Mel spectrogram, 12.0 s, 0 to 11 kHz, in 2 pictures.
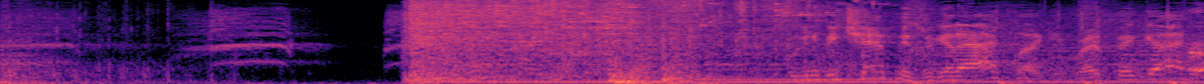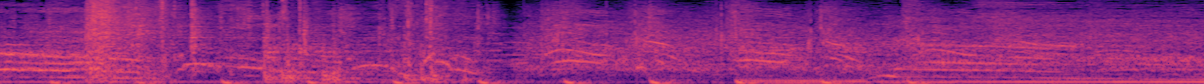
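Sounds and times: glass shattering crash: 2.0s - 4.4s.

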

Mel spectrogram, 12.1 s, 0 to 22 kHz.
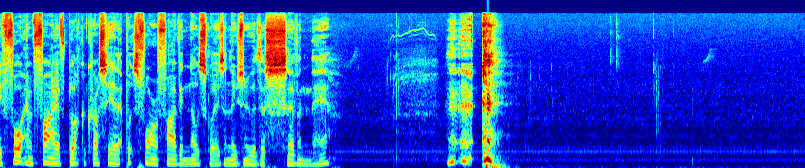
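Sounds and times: person coughing: 6.7s - 7.7s.

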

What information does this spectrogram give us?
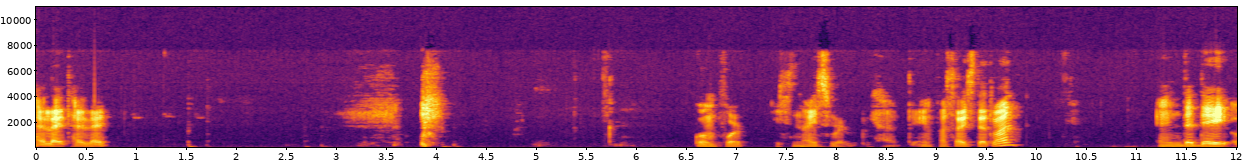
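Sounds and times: man sneezing: 3.6s - 4.2s.

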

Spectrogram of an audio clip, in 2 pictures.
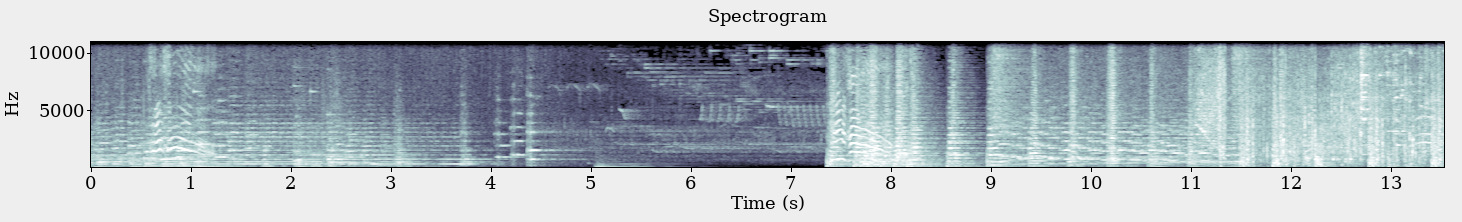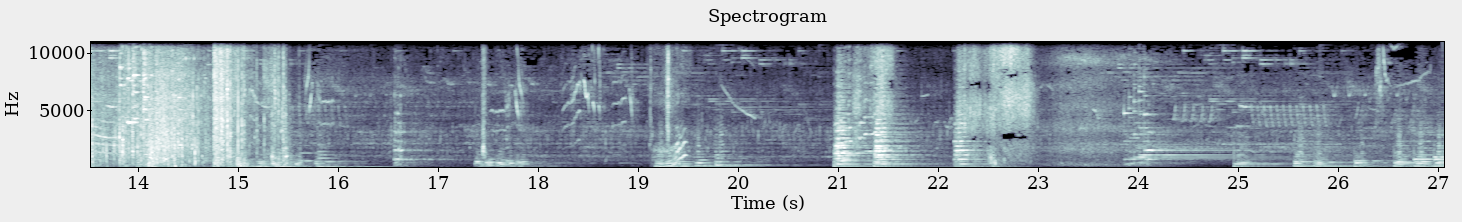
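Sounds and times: orchestral music: 0.0s - 5.1s, 7.4s - 11.6s.

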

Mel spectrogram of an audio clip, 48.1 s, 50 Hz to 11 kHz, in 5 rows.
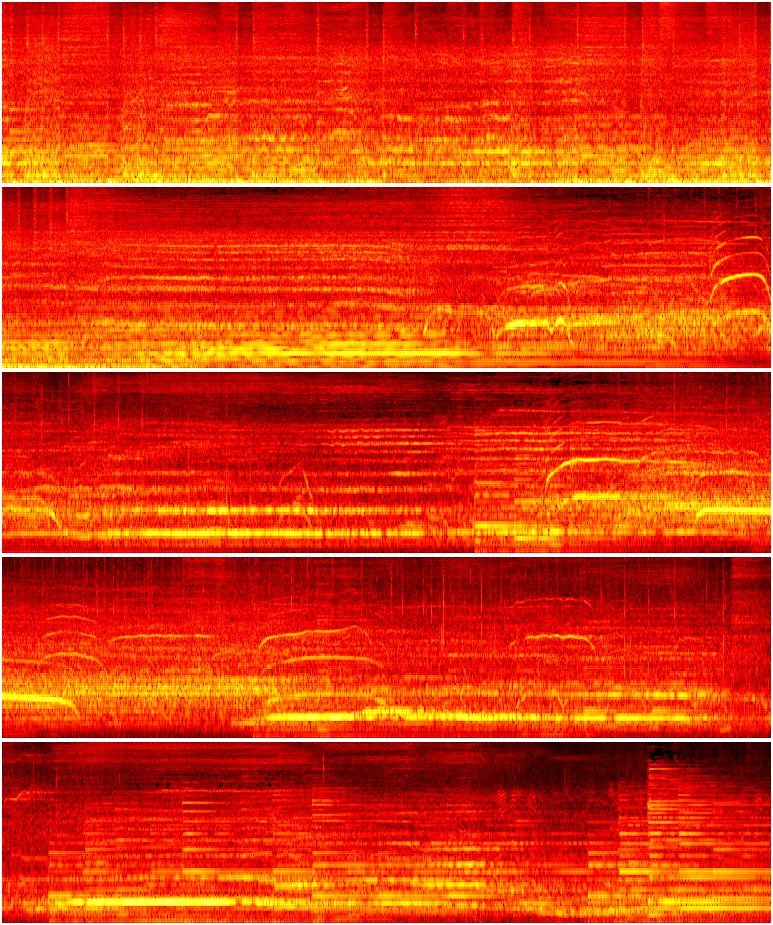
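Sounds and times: audience whooping and cheering: 13.6s - 21.5s, 25.7s - 39.2s.

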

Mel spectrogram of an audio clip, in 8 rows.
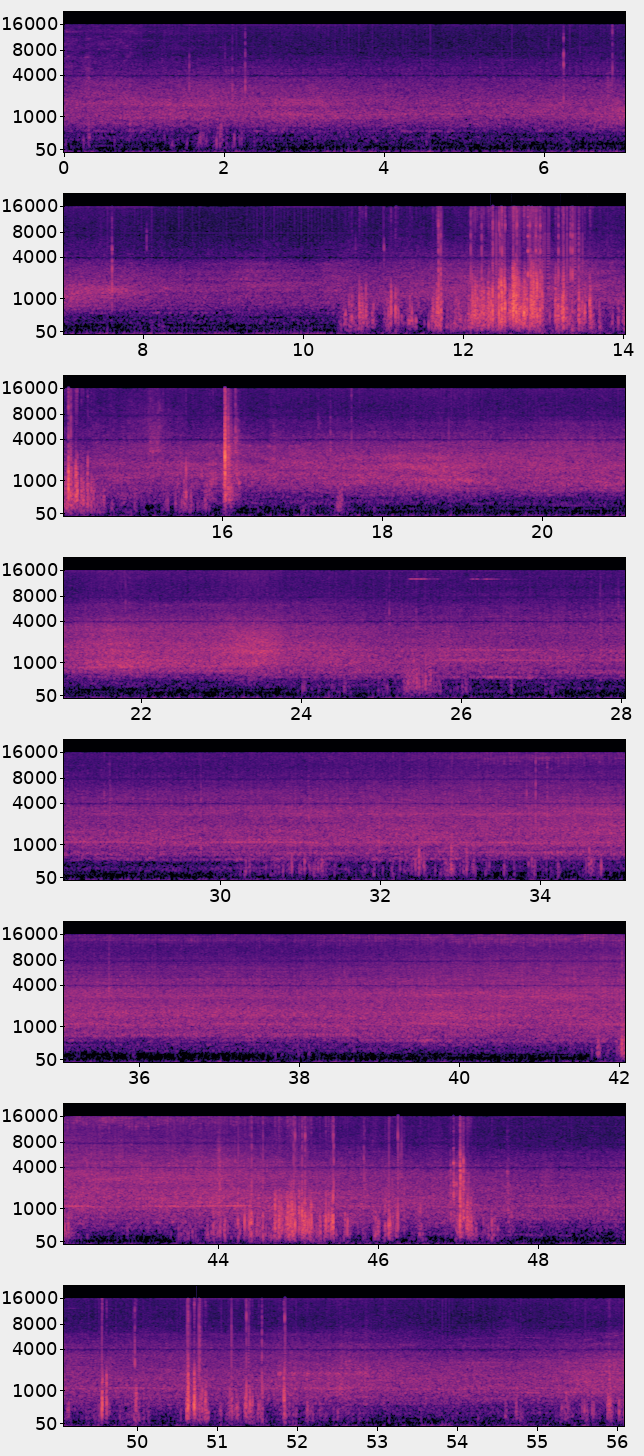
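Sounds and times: distant traffic hum: 0.0s - 56.0s.

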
